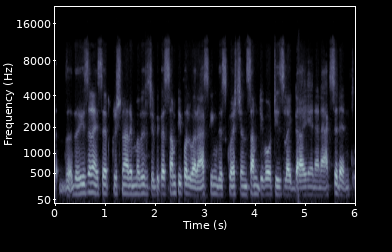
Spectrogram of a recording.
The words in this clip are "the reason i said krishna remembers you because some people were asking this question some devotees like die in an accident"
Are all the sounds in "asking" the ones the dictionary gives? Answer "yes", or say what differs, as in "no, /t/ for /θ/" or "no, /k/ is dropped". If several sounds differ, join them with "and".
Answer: yes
